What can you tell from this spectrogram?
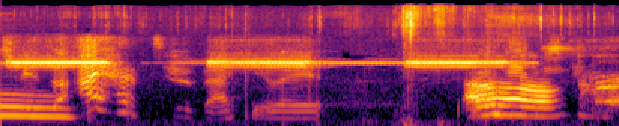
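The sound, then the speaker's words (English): The speaker's fire alarm shrills with a steady, piercing high tone that sounds almost continuously, while people talk over it in the foreground; it forces an evacuation. “And that would be my fire alarm.”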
